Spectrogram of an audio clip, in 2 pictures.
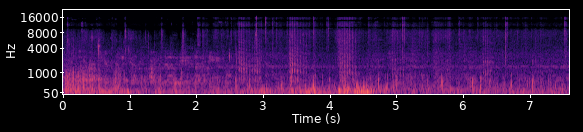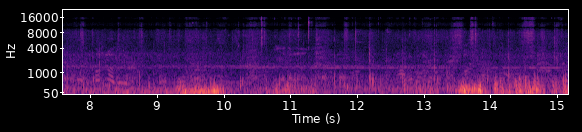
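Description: Thoroughbred racehorse's hooves clip-clopping, with people's voices in the background.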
